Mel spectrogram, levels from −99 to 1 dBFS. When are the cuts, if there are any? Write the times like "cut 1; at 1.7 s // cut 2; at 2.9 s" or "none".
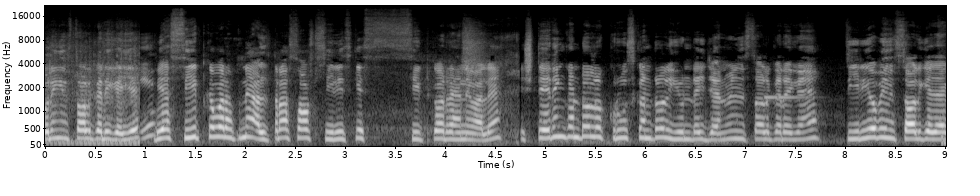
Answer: cut 1; at 1.0 s // cut 2; at 4.7 s // cut 3; at 7.9 s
